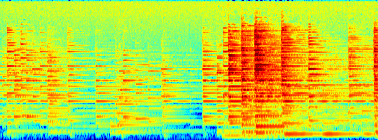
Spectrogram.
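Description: Recorded pop song: a piano plays a repeating figure, and about four seconds in bass and a fuller band come in and the music gets louder.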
